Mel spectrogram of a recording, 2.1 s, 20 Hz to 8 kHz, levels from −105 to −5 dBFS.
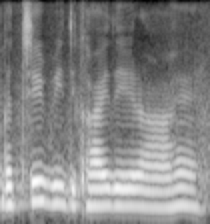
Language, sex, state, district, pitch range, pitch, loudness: Hindi, female, Arunachal Pradesh, Lower Dibang Valley, 180-200 Hz, 185 Hz, -15 LUFS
